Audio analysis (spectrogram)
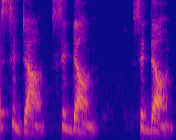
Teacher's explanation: The t in sit is almost not heard.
